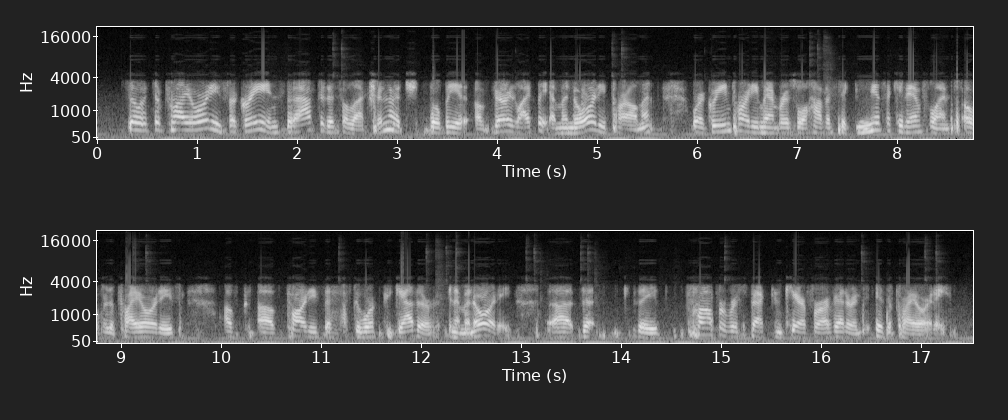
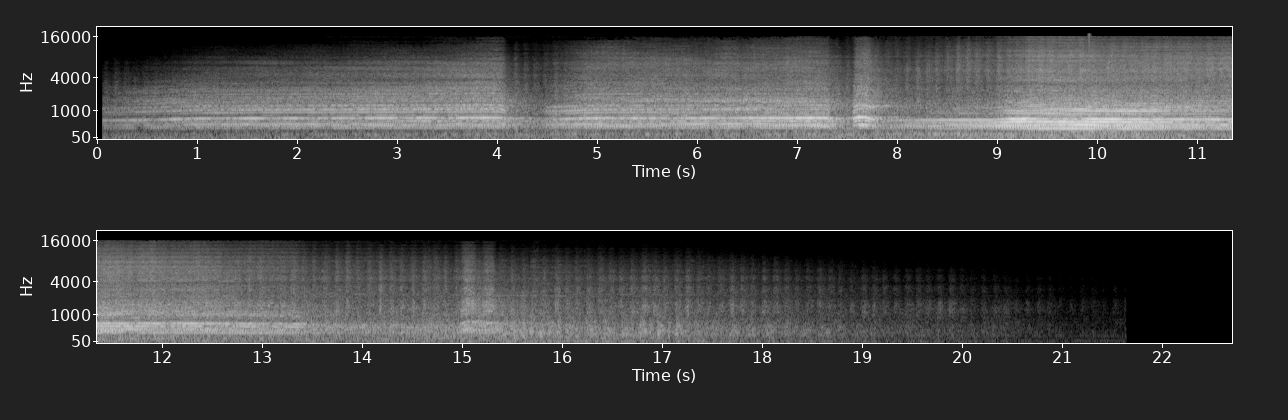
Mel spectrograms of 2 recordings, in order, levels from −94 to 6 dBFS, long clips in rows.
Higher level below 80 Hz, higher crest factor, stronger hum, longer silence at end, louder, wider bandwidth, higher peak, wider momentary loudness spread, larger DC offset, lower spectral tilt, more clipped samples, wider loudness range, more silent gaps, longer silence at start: about the same, -44 dBFS vs -46 dBFS; about the same, 14 dB vs 18 dB; neither; second, 0 s vs 4.6 s; first, -14 LUFS vs -18 LUFS; second, 11.5 kHz vs 16.5 kHz; about the same, 0 dBFS vs 0 dBFS; second, 7 LU vs 22 LU; neither; first, -6.5 dB/octave vs -3.5 dB/octave; neither; second, 2 LU vs 19 LU; neither; first, 0.3 s vs 0.05 s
